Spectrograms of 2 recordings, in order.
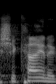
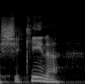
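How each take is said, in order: First: The word is said the usual English way. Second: The word is said the Hebrew way. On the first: This is how most English speakers say it. "Most of us would say Shekinah glory" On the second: This is how Hebrew speakers say it. "but they say Shekinah glory"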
